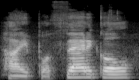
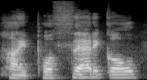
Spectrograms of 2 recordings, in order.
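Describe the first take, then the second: No difference in how they are said.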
